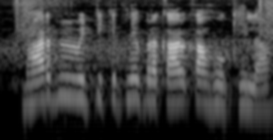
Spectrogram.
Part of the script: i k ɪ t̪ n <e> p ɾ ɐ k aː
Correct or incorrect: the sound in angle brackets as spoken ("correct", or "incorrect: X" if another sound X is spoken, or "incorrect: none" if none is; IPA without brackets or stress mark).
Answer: correct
